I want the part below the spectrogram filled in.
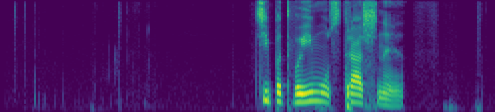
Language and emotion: Russian, angry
